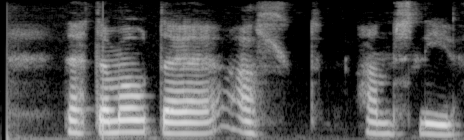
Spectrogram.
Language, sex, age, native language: Icelandic, female, 10, Icelandic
